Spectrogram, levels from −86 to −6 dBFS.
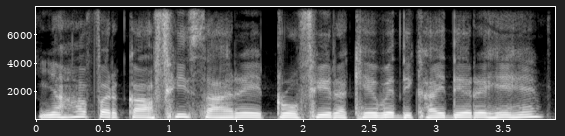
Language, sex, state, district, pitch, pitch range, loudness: Hindi, male, Jharkhand, Ranchi, 155 Hz, 145-165 Hz, -12 LUFS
